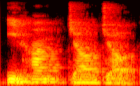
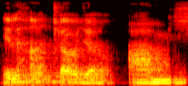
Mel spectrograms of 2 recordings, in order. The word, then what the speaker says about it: İlhan Cavcav: İlhan Cavcav. İlhan Cavcav.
